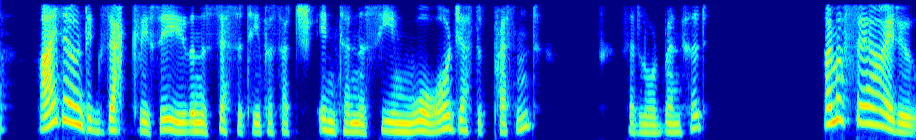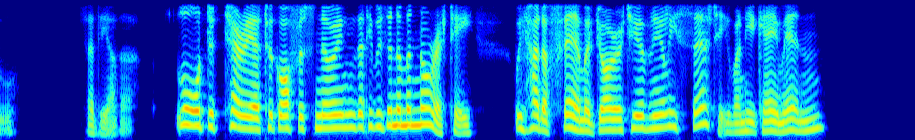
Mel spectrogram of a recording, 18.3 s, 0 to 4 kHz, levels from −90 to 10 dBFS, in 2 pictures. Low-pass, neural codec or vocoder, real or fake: 3.6 kHz; codec, 16 kHz, about 1 kbps, DyCAST, with the encoder's durations; fake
